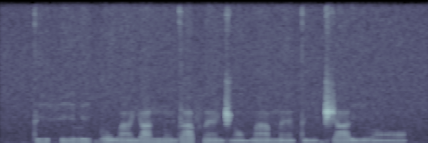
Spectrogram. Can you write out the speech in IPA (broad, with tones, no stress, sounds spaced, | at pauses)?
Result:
t i˨ h i˧ l i˧ ɡ o˨ w ã˨ j a˨˦ n ũ˧ d a˦ f ɛ̃˧ d͡ʒ ɔ̃˨ b ã˧ m ɛ̃˨ t i˨ d͡ʒ a˧ ɾ i˧ l ɔ̃˨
